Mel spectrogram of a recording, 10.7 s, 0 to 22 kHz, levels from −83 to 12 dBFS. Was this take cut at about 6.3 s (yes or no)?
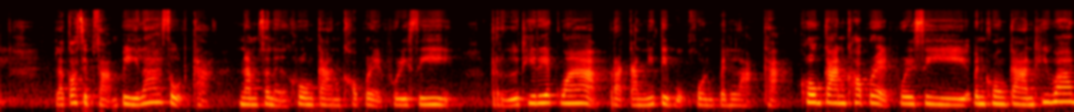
no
